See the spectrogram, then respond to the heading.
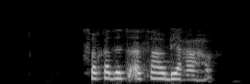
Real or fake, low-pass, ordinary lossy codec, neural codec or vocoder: real; 5.4 kHz; AAC, 32 kbps; none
